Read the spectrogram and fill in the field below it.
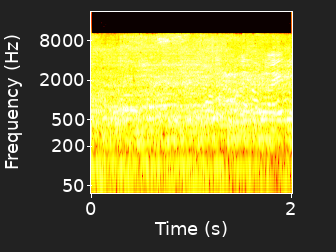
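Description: A woman talks close by amid the crowd.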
